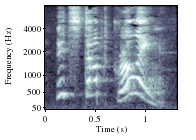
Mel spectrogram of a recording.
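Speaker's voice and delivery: very high, loud, slow exclamation; Aunt Spiker crying out. A narrator's reading. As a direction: cry out in astonishment. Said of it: "Aunt Spiker cried".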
